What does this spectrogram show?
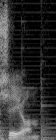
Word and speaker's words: Shion: I used to call him Shion, but apparently it's pronounced Shion.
